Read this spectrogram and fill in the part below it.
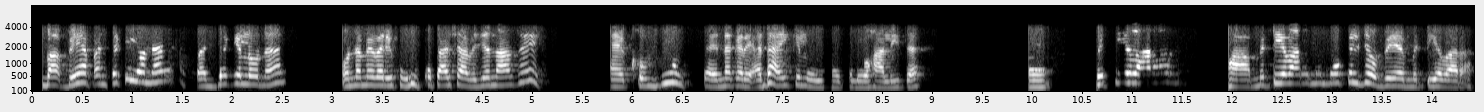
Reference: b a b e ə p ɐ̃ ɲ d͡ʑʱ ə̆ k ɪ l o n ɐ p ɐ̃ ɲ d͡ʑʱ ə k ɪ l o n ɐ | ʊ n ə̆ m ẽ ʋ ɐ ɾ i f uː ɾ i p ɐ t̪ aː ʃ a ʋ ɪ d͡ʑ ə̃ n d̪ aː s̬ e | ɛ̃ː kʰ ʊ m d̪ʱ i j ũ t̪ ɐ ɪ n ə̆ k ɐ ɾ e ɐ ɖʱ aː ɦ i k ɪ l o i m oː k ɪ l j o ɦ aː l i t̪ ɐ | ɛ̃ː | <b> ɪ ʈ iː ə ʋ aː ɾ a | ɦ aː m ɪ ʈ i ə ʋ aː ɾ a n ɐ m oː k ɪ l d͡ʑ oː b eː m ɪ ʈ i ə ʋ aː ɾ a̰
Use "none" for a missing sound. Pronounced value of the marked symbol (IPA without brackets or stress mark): m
